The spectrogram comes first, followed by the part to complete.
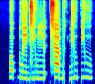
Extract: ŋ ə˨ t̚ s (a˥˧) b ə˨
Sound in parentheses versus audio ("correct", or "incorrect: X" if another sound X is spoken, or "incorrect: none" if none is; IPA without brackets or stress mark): correct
